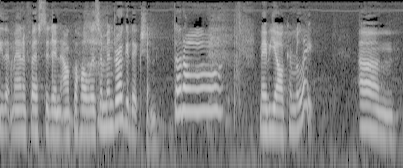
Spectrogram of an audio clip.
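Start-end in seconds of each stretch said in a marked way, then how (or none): 2.6-3.3 high, sing-song showman flourish; mock ta-da. Speaker undercuts her heavy confession with a playful mock flourish. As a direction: present it like a magic trick.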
